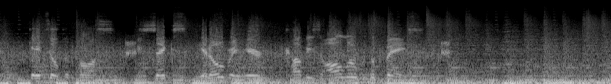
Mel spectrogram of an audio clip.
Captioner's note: radio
